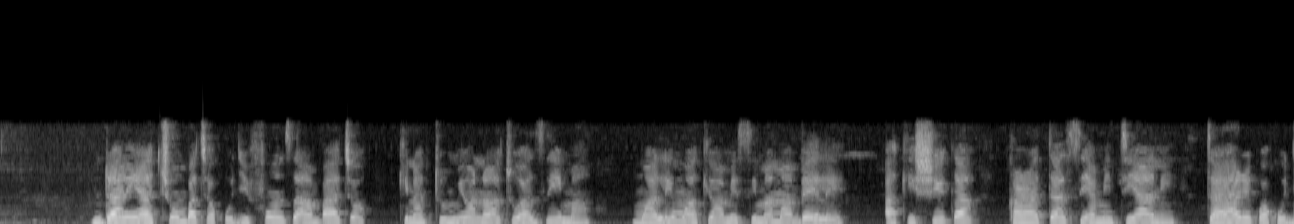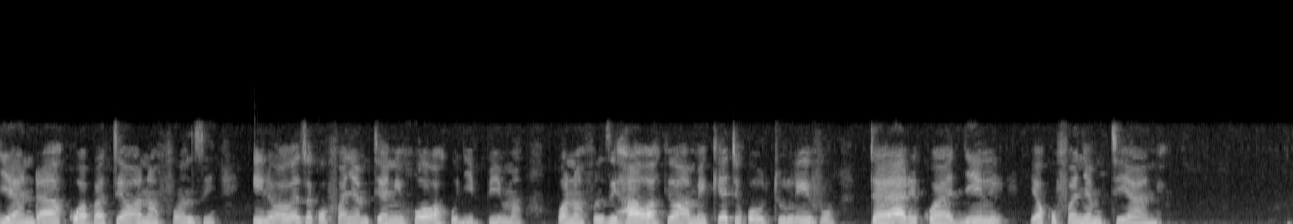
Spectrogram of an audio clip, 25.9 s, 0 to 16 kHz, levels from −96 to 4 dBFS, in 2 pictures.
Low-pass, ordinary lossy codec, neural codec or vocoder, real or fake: 7.2 kHz; AAC, 96 kbps; none; real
